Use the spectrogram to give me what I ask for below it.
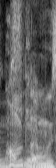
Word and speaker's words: pamplemousse: I don't even know how to pronounce this. Pamplemousse? Pamplemousse. – Pamplemousse sounds right. Yeah, that sounds right to me.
